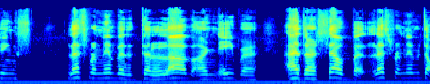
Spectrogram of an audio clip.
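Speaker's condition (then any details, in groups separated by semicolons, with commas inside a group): Spastic cerebral palsy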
